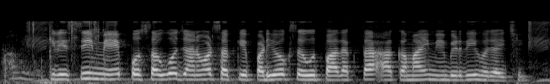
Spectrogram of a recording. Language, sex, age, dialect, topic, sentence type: Magahi, female, 41-45, Western, agriculture, statement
